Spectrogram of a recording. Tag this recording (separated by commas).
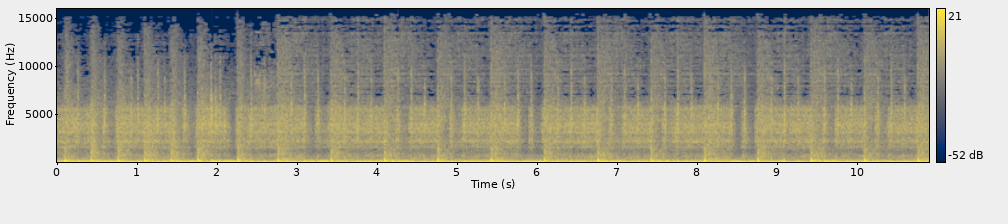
Music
